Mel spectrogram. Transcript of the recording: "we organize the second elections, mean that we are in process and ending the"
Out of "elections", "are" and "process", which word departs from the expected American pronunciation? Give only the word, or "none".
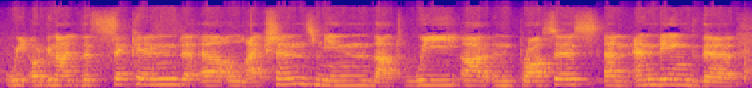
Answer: none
